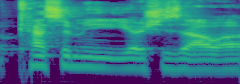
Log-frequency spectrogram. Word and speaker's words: Kasumi Yoshizawa: out, is, Kasumi Yoshizawa is her name, or Kasumi Yoshizawa, I should say, is the pronunciation.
